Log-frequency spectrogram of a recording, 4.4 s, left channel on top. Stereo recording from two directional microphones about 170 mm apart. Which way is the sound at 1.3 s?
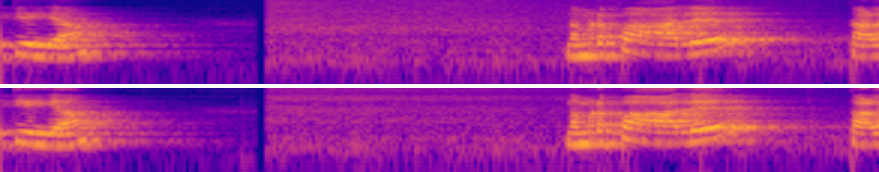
20° left (ahead or behind).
